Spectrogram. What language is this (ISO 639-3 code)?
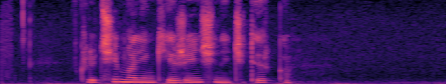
rus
